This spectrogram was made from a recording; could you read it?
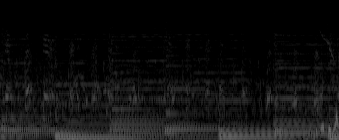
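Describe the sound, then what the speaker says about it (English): Chickens cluck in the Slime Rancher video game while being sucked up, short bursts over a steady droning game soundtrack with stepped music changes, no talking. "Sucking up the chickens."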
